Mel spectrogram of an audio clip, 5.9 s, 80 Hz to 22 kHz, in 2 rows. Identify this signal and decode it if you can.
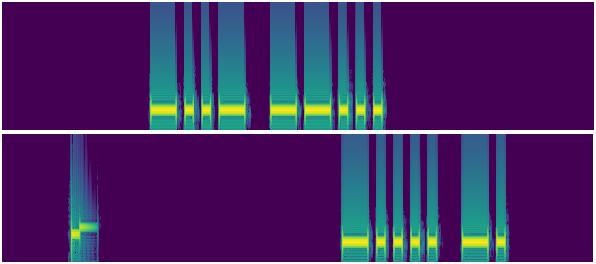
Morse code, heard as a keyed tone, about 28 wpm, 700 Hz. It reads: X 7 6 N
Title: Single-Letter Single-Number 28wpm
